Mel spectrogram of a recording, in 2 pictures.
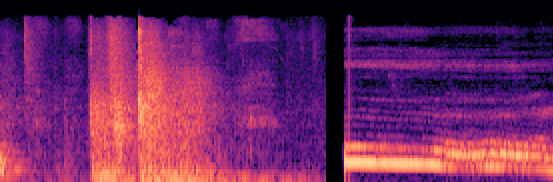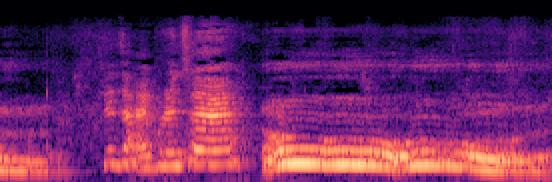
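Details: Pet Alaskan Malamute named Luoluo calling to rouse its owner who won't get up: a burst of rustling noise, then drawn-out, wobbling howls in several phrases with short pauses between them.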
